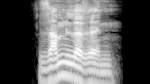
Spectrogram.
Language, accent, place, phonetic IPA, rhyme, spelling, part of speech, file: German, Germany, Berlin, [ˈzamləʁɪn], -amləʁɪn, Sammlerin, noun, De-Sammlerin.ogg
- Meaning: 1. feminine of Sammler 2. feminine of Sammler: forager bee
